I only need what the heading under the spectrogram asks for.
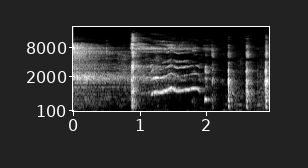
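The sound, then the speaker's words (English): A fart sound effect with cave reverb: a long squeaky, wavering tone, then a quick series of four or five sharp puffs, each trailing off in an echoing tail. No one talks over it. “So, this is what a fart would sound like if you were just in a cave.”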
